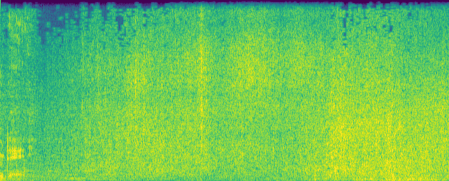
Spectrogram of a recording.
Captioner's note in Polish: dźwięk płynącej wody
